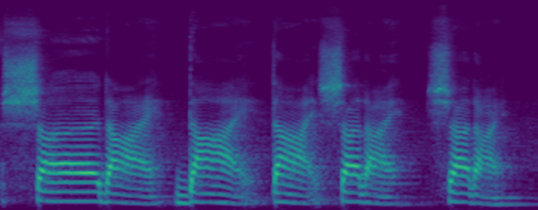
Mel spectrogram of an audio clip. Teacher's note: we turn that T into a soft D because it's between vowels, and you'll hear it on both words.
